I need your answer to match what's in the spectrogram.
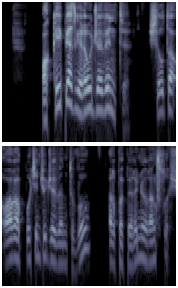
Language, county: Lithuanian, Vilnius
